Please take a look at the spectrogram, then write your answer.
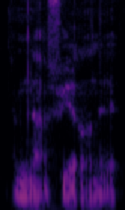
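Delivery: sighed, breathy and soft; unimpressed sigh. Retold or imitated. Julian turning down the watch, sighing softly. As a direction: let it out deflated. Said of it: "He's like".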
